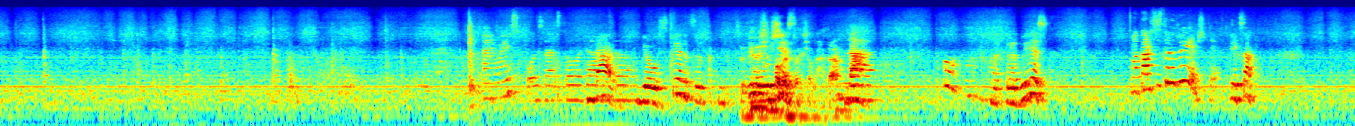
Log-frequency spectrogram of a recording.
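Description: A cloth rubs across a chalkboard.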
